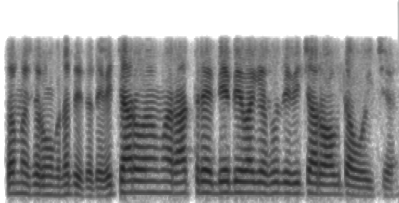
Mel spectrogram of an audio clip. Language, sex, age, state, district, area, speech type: Gujarati, male, 30-45, Gujarat, Rajkot, rural, conversation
